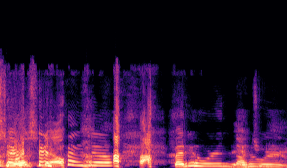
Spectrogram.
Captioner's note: laughter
